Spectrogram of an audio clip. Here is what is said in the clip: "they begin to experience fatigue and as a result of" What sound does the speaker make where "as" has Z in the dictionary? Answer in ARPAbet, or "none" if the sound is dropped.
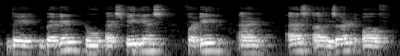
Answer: Z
